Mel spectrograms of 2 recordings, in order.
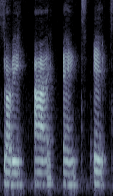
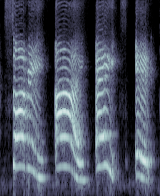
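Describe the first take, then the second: First: The sentence is said in a robotic voice. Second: The sentence is shouted loudly. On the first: "Can you robot it?" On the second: "Can you shout it?"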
